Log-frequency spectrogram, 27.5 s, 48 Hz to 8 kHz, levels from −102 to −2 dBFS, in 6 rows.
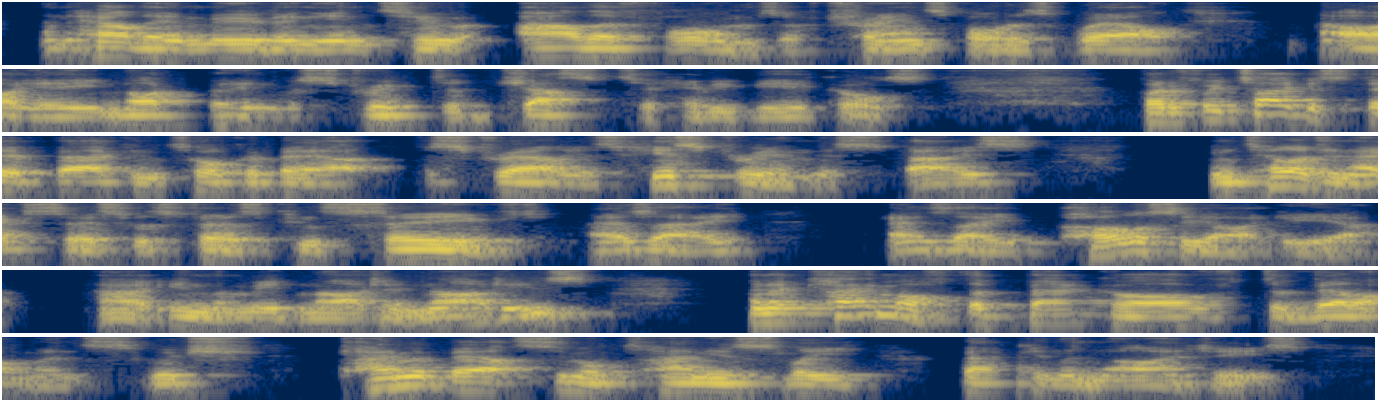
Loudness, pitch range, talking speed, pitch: -23 LUFS, 85-120 Hz, 145 wpm, 95 Hz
